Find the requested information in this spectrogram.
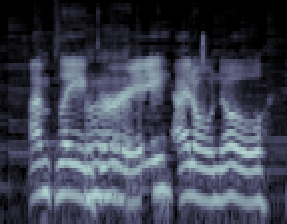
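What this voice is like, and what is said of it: Attempted Minnesota accent, sounds Canadian. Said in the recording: “the Minnesota accent ... That's more Canada.”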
